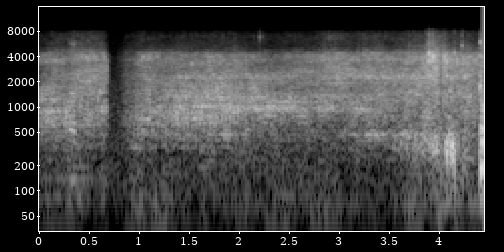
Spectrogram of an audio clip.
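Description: Steady rushing background noise carried over a video call's audio, cutting out briefly under a second in.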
